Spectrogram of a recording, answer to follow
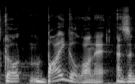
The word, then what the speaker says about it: beigel: My mother, who is 89, whenever the subject of bagels comes up, as it doesn't as often as you'd expect, always gets a little bit aggrieved because she's like, it's not bagel, it's beigel. B-I-G-E-L.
